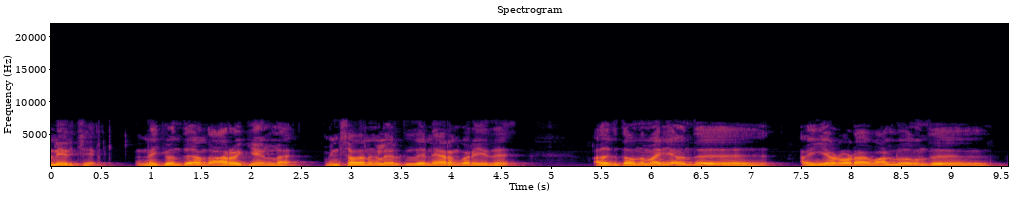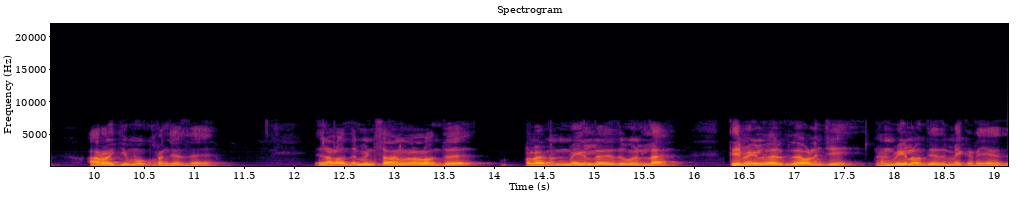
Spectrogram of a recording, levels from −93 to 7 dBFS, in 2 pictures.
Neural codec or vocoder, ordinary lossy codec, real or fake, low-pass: none; Opus, 64 kbps; real; 7.2 kHz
